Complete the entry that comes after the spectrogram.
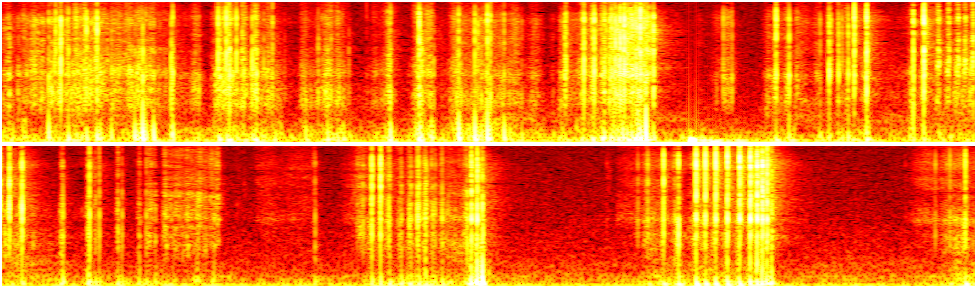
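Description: A medium purple plastic vitamin bottle with a white cap and a paper label, apparently filled, is tapped and scratched with long dark-painted nails. Crisp, bright clicks and scratchy rustles come in quick, irregular bursts. Louder scraping swells rise near the middle and again toward the end.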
